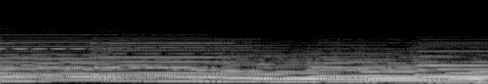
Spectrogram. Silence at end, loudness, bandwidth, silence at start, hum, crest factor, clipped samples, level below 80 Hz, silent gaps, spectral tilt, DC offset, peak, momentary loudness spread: 0 s; -22 LUFS; 5.6 kHz; 0 s; none; 12 dB; under 0.1%; -50 dBFS; none; -10.5 dB/octave; under 0.1%; -8 dBFS; 7 LU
